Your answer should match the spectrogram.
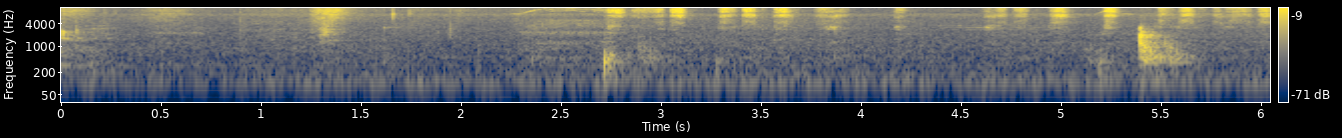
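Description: Chalk scratches and taps across a classroom board in short strokes, with a couple of sharper clicks as the chalk strikes, quiet and close over faint room hiss.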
